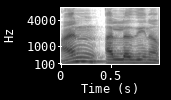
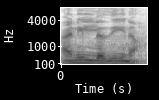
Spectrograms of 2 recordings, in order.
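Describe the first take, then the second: First: The first word ends in a bare n sound. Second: An added i vowel links n to the next word. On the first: This is the form before joining the words. The speaker calls it wrong. "അൻ എന്ന് പറയുമ്പോൾ നൂനിന് സുക്കൂന്" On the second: This is the form used in recitation. The speaker calls it right. "അവിടെ അൻ എന്നുള്ളത് അനി എന്നാക്കി"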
